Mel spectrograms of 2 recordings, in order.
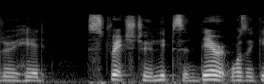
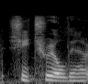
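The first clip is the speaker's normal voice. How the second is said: plain reading voice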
